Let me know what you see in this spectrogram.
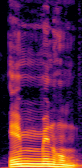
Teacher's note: آواز ناک میں جائے گی، تشدید ہے میم کے اوپر، اور نون ساکن کے بعد ہا حروف اظہار میں سے ہے، یہاں پر اظہار ہوگا۔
